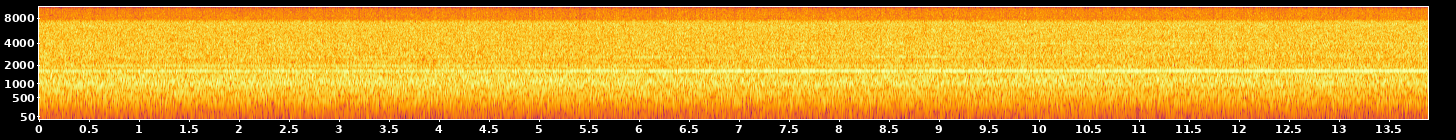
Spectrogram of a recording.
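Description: Jet engine noise heard aboard an aircraft in flight: a steady, loud rushing roar with a constant high whine through it.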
